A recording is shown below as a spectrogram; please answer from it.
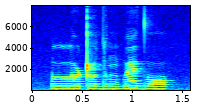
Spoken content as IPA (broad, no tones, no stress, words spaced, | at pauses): lːɔʈɔ dɔŋbæd̪ɔ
